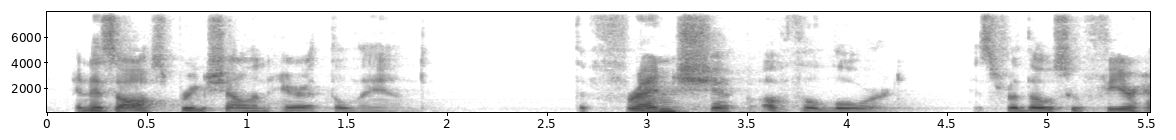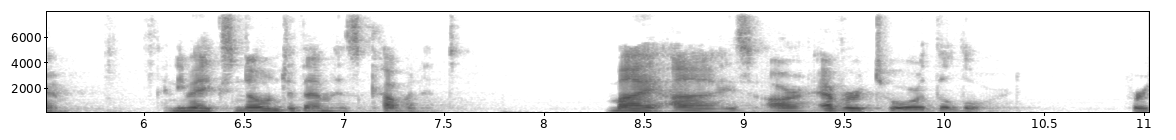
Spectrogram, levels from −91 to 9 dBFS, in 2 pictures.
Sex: male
